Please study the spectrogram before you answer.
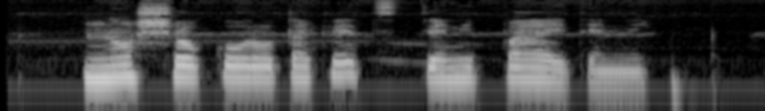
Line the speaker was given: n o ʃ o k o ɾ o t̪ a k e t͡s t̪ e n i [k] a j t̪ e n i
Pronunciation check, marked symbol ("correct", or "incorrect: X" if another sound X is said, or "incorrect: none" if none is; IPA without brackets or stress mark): incorrect: p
